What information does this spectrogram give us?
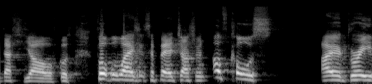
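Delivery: ordinary talk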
